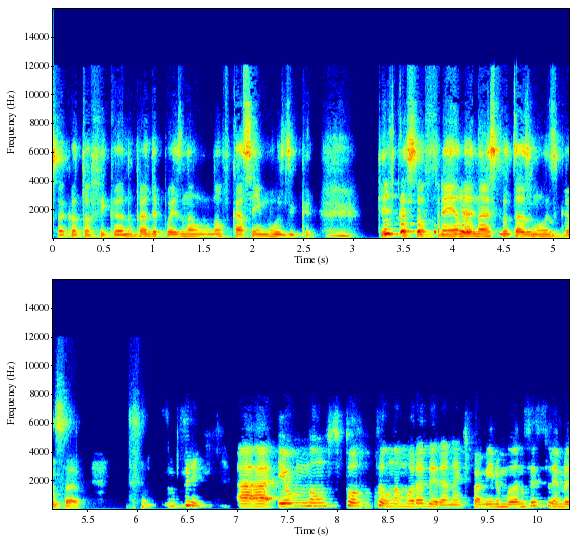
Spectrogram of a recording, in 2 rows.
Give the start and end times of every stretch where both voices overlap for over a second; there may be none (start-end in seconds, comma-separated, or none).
none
